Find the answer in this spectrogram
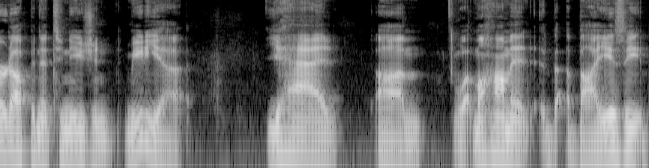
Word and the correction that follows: Bouazizi: Bazizi, I can't pronounce his last name, Bawazi. – Bouazizi? – Bouazizi.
